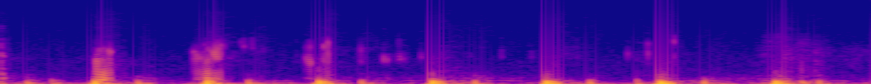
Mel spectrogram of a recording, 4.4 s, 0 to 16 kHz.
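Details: Strong heartbeat: regular lub-dub beats at about 105 a minute, slightly fast.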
